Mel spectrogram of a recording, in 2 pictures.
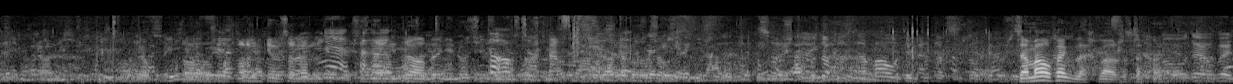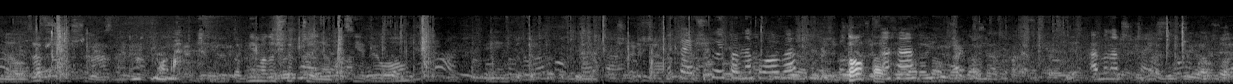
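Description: Several adults talk with each other nearby, outdoors.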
